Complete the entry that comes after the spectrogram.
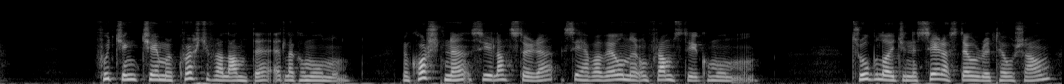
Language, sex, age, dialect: Faroese, female, 15-35, Norðurstreymoy/Eysturoy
